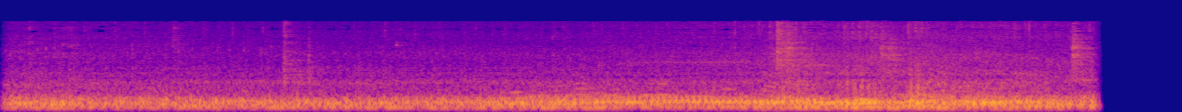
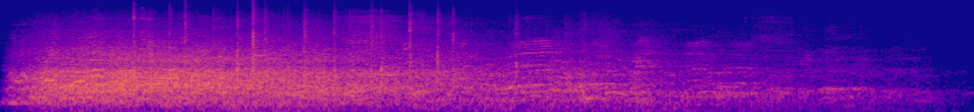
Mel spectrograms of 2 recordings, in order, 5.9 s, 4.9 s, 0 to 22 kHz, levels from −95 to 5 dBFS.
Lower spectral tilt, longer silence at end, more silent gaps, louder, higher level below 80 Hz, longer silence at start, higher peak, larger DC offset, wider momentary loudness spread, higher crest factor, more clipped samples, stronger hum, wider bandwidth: first, -7 dB/octave vs -2 dB/octave; second, 0.4 s vs 0.55 s; neither; first, -25 LUFS vs -33 LUFS; first, -58 dBFS vs -70 dBFS; about the same, 0 s vs 0 s; first, -8 dBFS vs -14 dBFS; neither; second, 8 LU vs 22 LU; second, 16 dB vs 22 dB; neither; neither; second, 11.5 kHz vs over 20 kHz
